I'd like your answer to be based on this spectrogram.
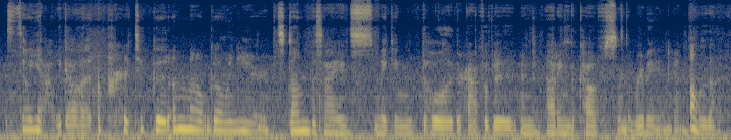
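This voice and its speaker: Quietly and with hardly any pauses, a woman speaks at a fairly slow pace amid noticeable background noise. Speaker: crochet vlogger. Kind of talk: casual vlog talk. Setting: at home at night.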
